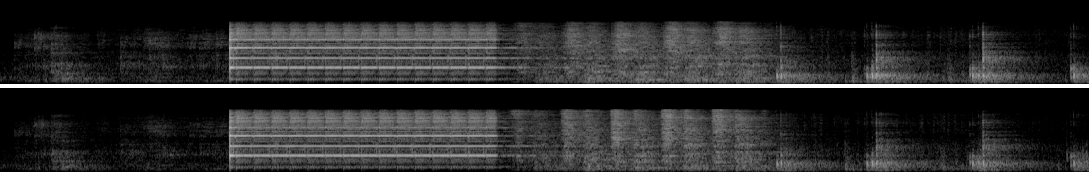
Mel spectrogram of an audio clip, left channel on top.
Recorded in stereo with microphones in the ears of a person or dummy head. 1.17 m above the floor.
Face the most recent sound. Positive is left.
turn(degrees=20)  # may be behind; listen again after turning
